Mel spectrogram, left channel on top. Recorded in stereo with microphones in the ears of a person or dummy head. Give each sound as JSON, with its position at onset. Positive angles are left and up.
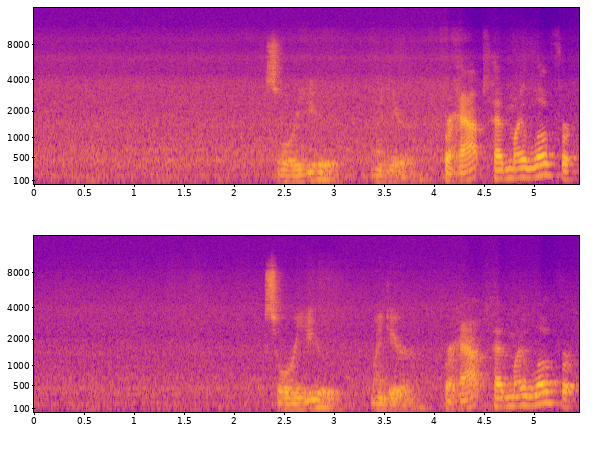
{"t": 2.3, "sound": "a man speaking", "side_deg": -80, "distance_m": 1.9}
{"t": 4.1, "sound": "a man speaking", "side_deg": 85, "distance_m": 0.5}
